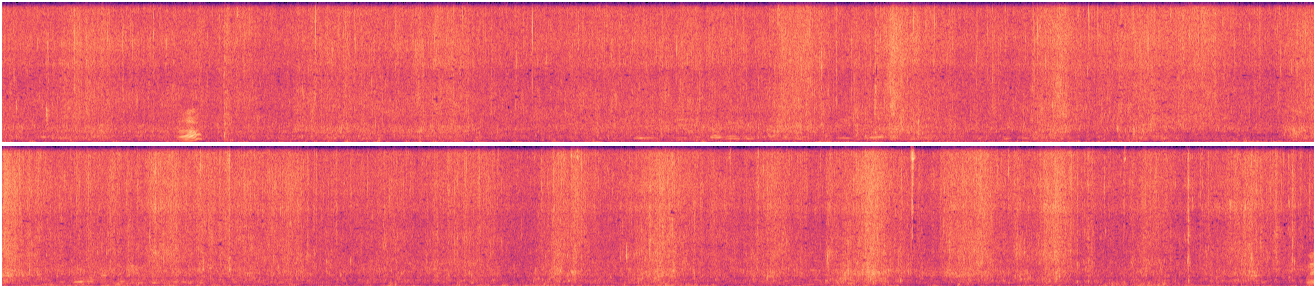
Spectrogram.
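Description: Wind buffeting the microphone in an uneven low rumble over the steady rush of a shallow river flowing over stones.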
